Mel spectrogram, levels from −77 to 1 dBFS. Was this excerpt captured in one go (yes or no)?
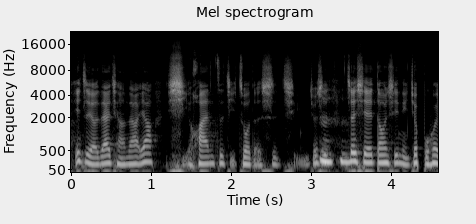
yes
